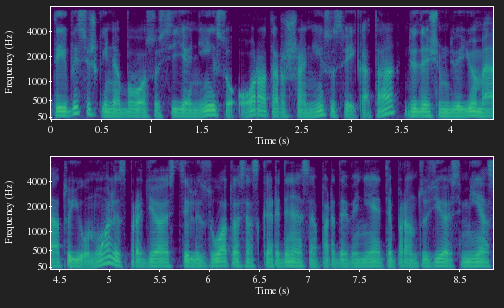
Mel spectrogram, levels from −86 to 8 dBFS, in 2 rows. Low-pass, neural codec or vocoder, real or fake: 7.2 kHz; none; real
